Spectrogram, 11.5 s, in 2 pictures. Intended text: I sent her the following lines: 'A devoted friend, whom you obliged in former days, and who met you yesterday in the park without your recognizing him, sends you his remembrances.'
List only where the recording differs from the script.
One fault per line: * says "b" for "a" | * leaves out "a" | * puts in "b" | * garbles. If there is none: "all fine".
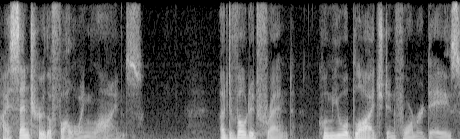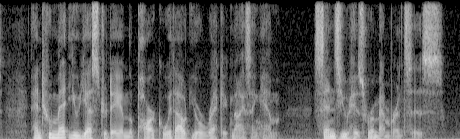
all fine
